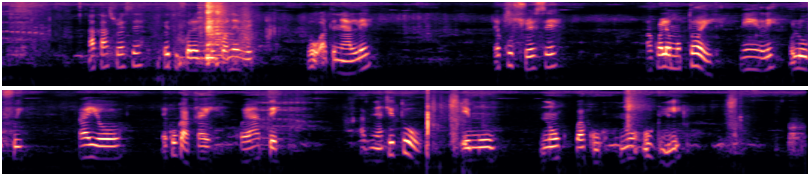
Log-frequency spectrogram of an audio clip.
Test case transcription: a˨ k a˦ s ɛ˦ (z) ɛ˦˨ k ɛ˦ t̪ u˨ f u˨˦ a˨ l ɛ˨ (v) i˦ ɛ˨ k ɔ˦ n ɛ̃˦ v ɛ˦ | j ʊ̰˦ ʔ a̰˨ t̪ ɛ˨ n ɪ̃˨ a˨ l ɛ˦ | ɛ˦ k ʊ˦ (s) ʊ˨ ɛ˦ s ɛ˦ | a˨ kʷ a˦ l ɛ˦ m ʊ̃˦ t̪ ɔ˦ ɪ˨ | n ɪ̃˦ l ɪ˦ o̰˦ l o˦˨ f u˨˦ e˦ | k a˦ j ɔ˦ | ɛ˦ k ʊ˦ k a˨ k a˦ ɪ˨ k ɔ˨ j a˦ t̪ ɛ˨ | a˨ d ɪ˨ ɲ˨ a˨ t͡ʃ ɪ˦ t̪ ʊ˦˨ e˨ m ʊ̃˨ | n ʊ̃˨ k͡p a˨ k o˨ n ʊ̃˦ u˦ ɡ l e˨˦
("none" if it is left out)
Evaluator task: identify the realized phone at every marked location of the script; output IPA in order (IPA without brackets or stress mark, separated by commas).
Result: s, v, s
